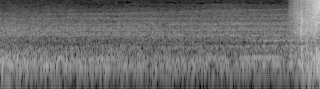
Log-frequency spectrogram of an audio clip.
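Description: Cinematic logo-intro sound design: a steady, rumbling drone made of several held tones that slowly fades, then begins to swell again near the end.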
